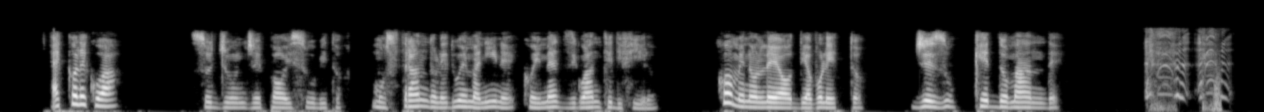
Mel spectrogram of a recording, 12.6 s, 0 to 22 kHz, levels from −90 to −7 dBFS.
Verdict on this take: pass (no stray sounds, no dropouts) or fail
fail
